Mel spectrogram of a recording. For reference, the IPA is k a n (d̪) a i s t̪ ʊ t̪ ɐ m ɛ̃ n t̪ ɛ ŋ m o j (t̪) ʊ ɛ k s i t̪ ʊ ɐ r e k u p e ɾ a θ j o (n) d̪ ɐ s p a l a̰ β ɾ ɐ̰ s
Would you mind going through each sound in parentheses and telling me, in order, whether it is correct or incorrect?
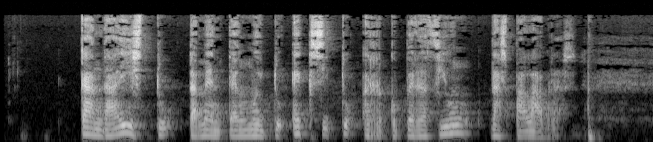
correct, correct, incorrect

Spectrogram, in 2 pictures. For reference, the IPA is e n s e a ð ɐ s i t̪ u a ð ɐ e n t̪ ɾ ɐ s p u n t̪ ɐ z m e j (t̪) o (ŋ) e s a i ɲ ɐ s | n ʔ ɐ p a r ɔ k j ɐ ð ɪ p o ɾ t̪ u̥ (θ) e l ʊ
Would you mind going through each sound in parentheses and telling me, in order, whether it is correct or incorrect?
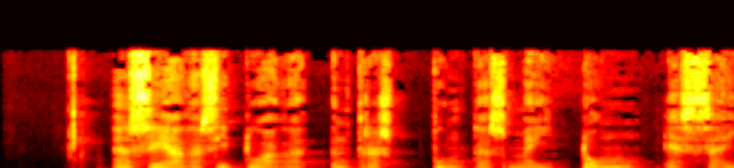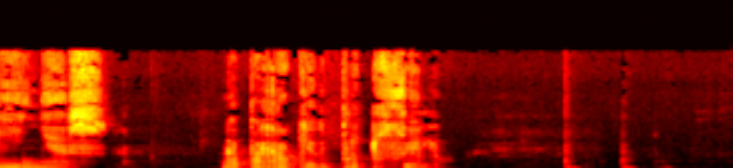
correct, correct, correct

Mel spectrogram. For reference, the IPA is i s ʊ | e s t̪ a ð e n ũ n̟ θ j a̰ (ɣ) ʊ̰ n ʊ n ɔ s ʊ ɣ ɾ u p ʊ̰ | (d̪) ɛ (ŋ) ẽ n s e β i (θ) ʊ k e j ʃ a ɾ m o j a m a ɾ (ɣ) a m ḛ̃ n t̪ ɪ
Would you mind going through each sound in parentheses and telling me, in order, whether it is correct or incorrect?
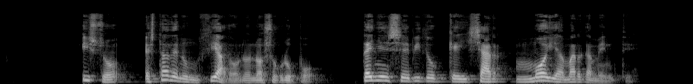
incorrect, incorrect, incorrect, incorrect, correct

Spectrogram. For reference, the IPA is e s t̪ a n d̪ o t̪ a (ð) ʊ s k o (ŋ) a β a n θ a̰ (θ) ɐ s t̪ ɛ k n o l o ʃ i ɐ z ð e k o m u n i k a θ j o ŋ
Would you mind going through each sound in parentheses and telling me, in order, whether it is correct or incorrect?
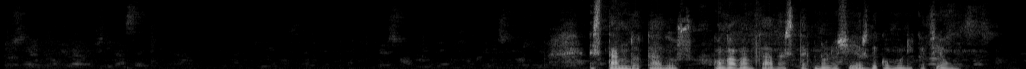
correct, correct, incorrect

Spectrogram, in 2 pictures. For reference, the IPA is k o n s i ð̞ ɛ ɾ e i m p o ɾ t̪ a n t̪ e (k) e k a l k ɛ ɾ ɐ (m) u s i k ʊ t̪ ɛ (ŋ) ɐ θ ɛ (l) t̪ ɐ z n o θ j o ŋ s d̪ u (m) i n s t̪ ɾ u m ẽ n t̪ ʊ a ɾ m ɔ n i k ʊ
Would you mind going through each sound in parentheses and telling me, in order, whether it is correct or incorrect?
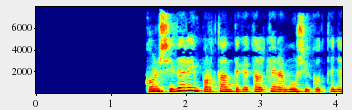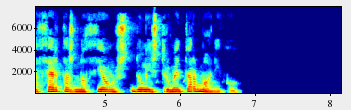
correct, correct, incorrect, incorrect, incorrect

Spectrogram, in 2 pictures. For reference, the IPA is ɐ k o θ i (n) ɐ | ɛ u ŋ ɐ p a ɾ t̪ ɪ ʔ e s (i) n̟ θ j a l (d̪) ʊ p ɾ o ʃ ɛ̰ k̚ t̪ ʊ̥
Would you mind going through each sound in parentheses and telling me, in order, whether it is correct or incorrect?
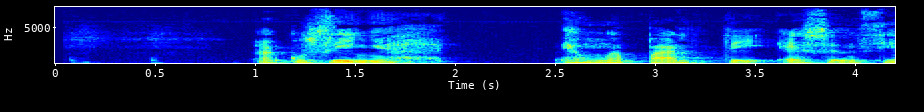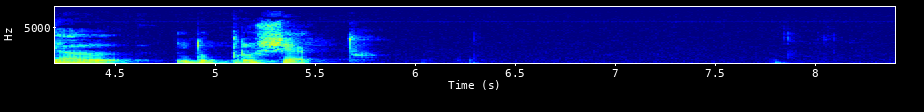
incorrect, incorrect, correct

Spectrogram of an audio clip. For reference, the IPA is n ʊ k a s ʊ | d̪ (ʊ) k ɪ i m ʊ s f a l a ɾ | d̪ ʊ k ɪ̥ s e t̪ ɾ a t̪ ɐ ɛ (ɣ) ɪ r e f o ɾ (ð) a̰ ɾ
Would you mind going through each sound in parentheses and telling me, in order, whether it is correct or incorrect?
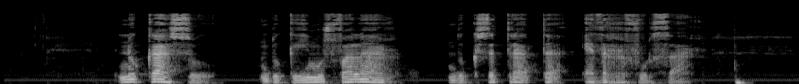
correct, incorrect, incorrect

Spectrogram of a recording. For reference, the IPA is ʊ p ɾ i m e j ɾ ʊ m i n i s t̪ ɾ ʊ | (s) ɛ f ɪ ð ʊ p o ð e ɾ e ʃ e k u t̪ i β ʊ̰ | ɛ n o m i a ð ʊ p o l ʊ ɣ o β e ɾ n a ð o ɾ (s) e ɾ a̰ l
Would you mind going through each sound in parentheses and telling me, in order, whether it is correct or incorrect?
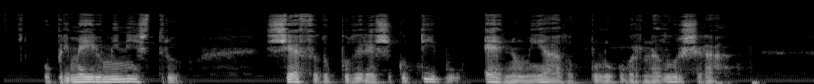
incorrect, incorrect

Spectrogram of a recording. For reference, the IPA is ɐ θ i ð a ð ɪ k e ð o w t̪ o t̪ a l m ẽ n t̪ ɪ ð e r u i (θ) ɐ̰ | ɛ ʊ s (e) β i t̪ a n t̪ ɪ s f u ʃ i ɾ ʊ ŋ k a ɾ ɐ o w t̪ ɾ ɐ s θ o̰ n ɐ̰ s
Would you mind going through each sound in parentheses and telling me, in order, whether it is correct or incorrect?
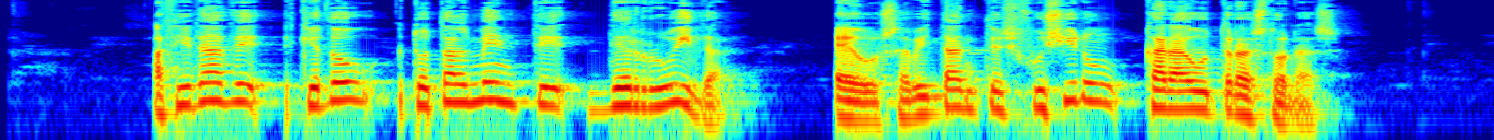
incorrect, incorrect

